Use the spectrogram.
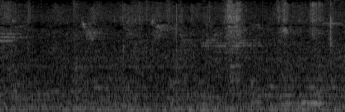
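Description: A Red Lahori fancy pigeon coos in low, soft murmurs that run steadily over a noisy indoor background.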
